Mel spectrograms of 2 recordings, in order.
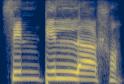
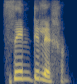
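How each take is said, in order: First: "scintillaton" as sin-till-AA-shon, higher and stretched; "scintillaton" with doubled l and open aa; old mispronunciation. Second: Said in the usual way. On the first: Shown as a demonstration. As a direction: say "scintillaton" with a long "laa", not "lay". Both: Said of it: "আমি এভাবে উচ্চারণ করতাম".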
